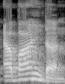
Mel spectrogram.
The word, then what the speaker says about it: abandon: দেখো এটা উচ্চারণ কি হবে, অ্যাবান্ডান, অ্যাবান্ডান। ওকে, এরকম করে উচ্চারণ করে, অ্যাবান্ডান মানে ভেঙে ভেঙে, অ্যাবান ডান, তাহলে এরকম করে লিখো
